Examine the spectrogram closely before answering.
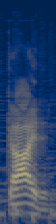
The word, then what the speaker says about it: Gaiden: Everyone always said Ninja Gaiden, but I know for a fact it's Gaiden.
